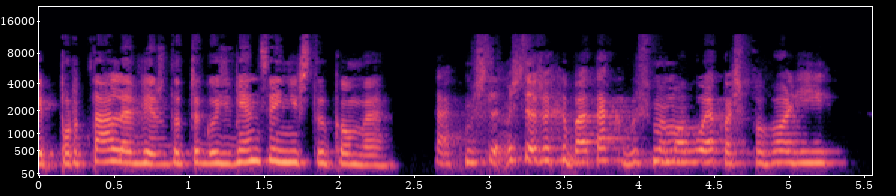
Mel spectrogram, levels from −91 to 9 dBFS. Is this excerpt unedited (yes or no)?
no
